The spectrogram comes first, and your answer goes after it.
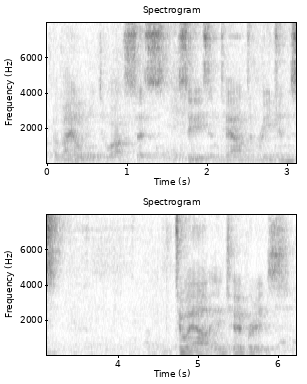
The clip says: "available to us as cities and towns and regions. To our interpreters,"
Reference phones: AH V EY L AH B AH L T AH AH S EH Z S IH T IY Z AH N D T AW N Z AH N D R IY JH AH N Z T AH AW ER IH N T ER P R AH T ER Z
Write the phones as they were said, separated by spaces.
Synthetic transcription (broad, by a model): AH V EY L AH B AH L T AH AH S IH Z S IH T IY Z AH N T AW N Z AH N R IY JH AH N Z T AH AW ER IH N T ER P R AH T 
